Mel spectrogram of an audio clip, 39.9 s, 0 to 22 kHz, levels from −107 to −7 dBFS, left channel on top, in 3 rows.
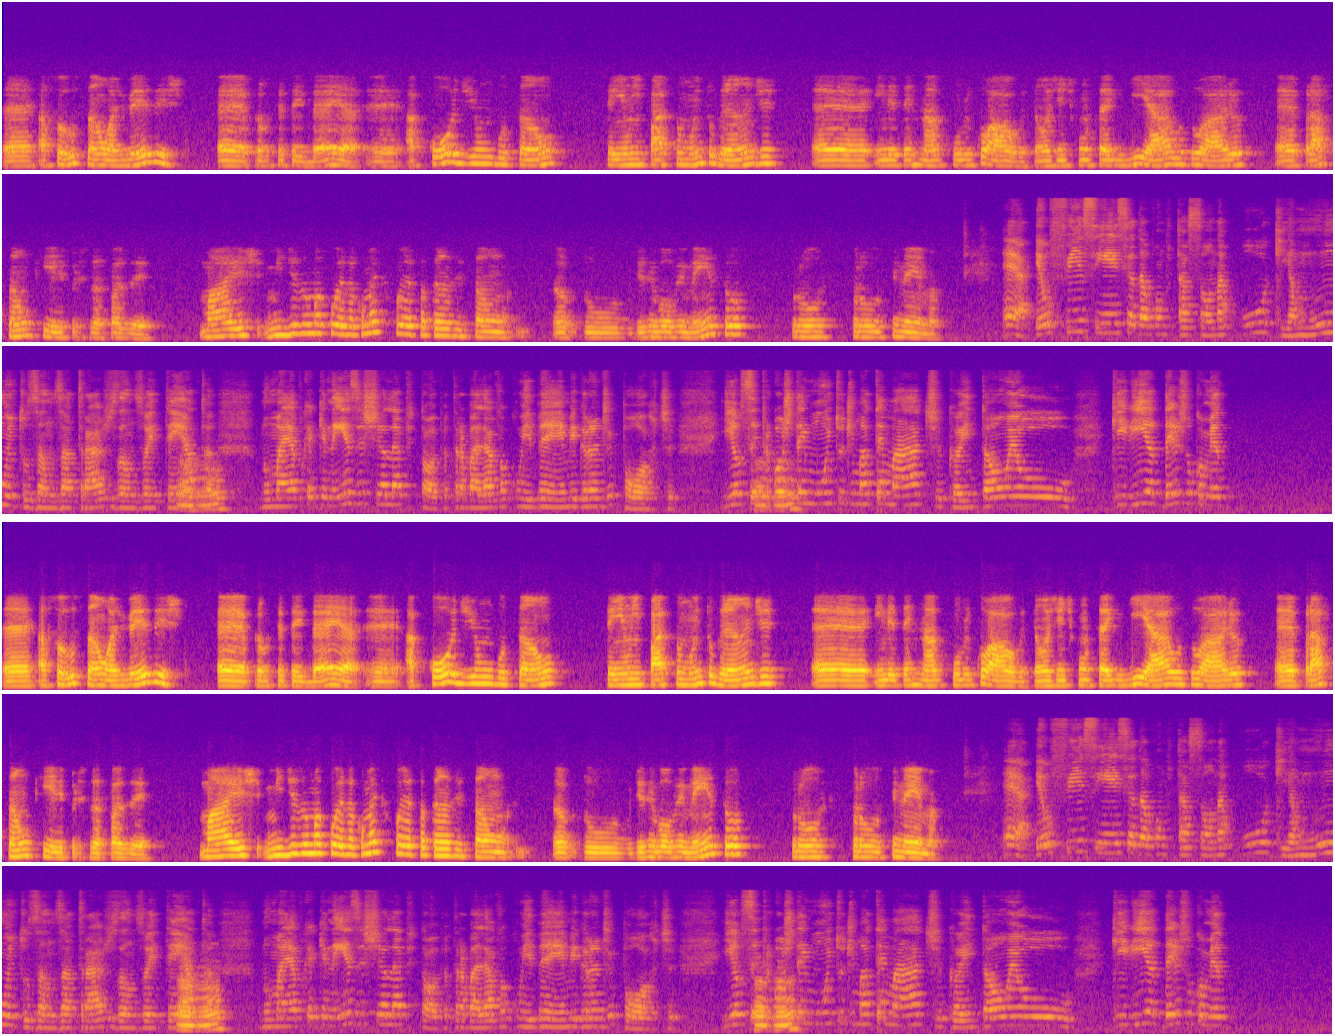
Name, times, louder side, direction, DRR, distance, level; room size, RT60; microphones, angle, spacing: voice 1, 0.0-1.8 2.2-5.5 6.1-7.7 8.1-12.5 12.7-14.8 15.3-18.6 18.8-20.7 21.2-21.5 21.8-22.7 28.4-28.8 34.1-34.6, right 6 dB, 65° right, 0.3 m, -20 dB
voice 2, 23.0-38.8, left 2 dB, 30° left, 0.9 m, -34 dB
2.3 x 2.2 x 3.6 m
head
